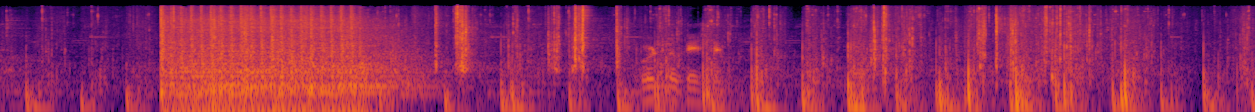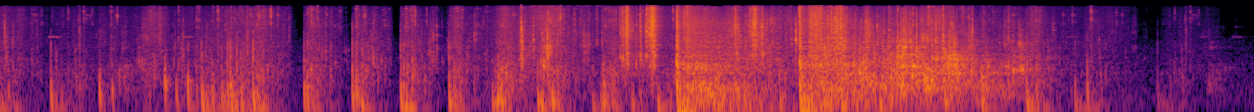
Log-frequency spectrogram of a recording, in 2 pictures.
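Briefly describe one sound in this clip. Footsteps thud quickly across a wooden floor.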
